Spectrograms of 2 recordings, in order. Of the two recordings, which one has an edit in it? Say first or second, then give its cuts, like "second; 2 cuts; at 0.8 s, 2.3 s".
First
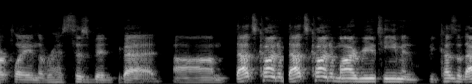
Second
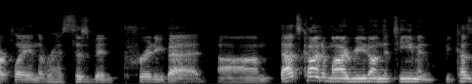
first; 3 cuts; at 1.2 s, 2.8 s, 3.8 s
